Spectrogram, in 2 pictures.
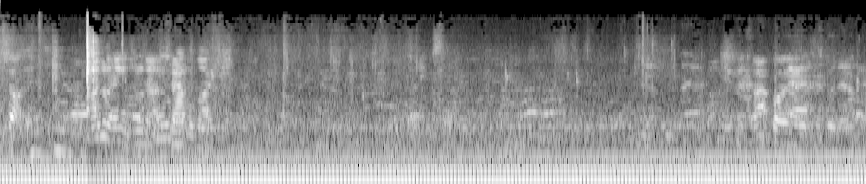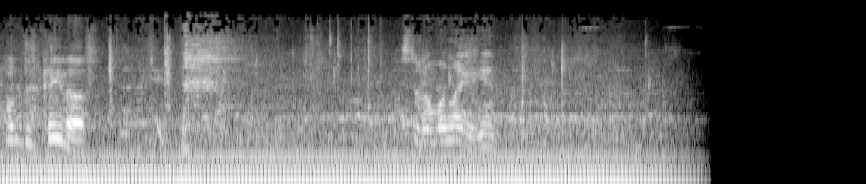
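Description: A steady, low engine hum with indistinct voices over it. The sound cuts off abruptly near the end.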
